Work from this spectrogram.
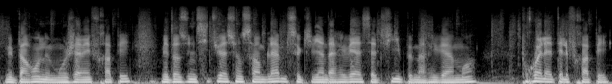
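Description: Male narrator, low-pitched and very even, scripted first-person story reading with faint music underneath. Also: fast talker. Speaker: reader on a radio show.

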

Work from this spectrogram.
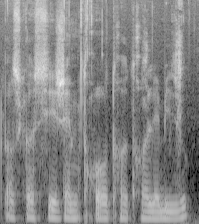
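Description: A man's voice: fairly low pitch, completely flat delivery, fairly quick, a little hiss or hum. A man chatting playfully and casually in simple, short, spontaneous phrases.

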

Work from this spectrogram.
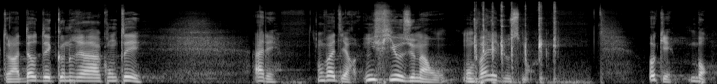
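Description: A man's voice: a little high, animated, normal speed, pauses often, noisy background, lightly acted. A young man in his teens playing an exasperated, sardonic squire in a student audio drama, grumbling in a slangy way. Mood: scolding. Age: teenager.

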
